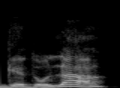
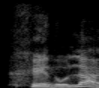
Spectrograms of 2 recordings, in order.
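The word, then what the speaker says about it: גדולה: explosivo como en gato debe evitarse el error de pronunciarla Suave como en Gema donde suena aspirada como la H inglesa o la J caribeña por eso en palabras como guedolah nosotros la transcribiremos siempre como guedola porque de otro modo algunos lectores tienden a pronunciarla como si dijera gedolá Y eso es incorrecto En estos casos nos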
